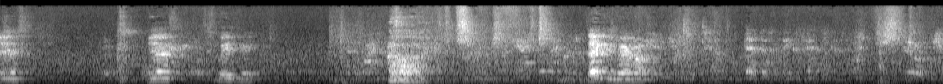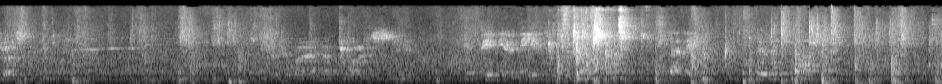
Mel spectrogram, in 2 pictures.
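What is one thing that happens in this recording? A dog's paws patter and click on a hard floor.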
